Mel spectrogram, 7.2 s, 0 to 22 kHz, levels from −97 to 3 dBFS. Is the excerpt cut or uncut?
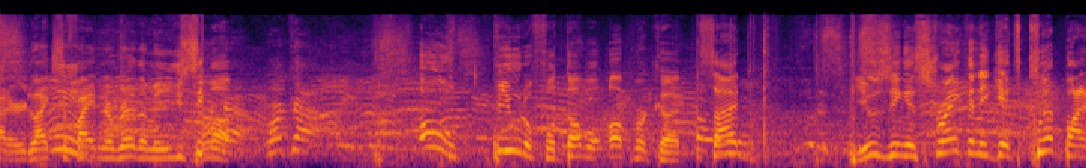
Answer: cut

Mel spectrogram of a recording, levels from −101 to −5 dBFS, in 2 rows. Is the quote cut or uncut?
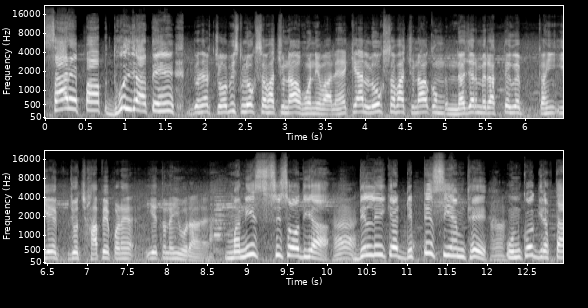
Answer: cut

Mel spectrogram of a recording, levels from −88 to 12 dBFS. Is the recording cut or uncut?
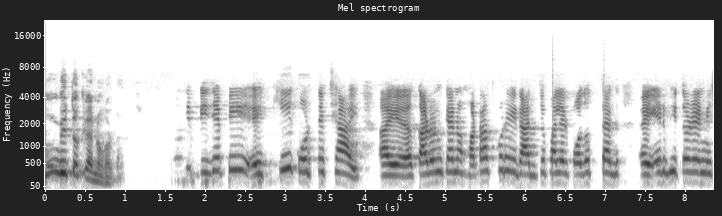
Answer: uncut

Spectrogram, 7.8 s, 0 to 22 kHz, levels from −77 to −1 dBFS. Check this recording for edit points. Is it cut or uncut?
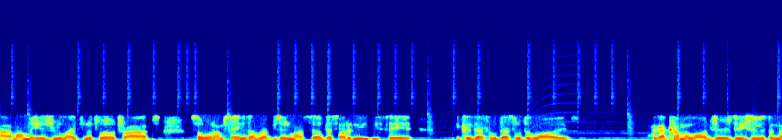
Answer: uncut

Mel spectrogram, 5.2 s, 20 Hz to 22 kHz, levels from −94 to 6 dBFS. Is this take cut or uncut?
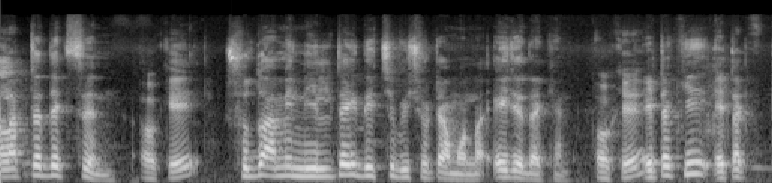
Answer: uncut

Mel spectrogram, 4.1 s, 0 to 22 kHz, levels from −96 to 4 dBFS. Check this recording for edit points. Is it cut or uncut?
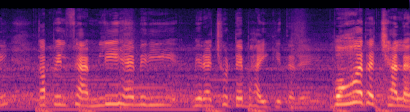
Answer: cut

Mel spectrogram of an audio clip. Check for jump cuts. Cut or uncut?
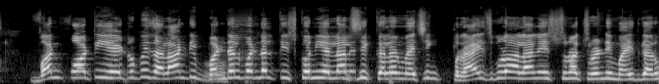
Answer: cut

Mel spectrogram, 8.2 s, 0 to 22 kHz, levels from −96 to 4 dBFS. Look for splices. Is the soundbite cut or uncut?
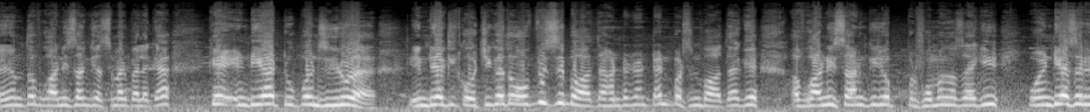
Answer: uncut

